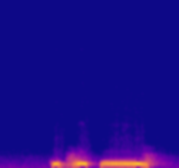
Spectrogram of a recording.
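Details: Cooing of a decoy spotted dove used to draw wild birds: two short rounded notes followed by a long, slightly throbbing coo that falls away at its end.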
